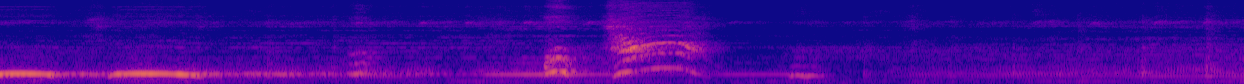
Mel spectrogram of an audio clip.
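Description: Eerie background music holding a sustained low note, over which an owl hoots: short hoots near the start and about a second in, and a longer, louder rising-and-falling hoot about three seconds in.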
